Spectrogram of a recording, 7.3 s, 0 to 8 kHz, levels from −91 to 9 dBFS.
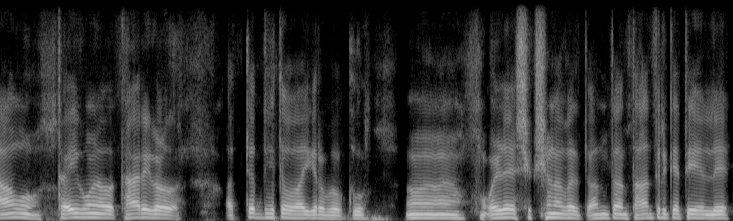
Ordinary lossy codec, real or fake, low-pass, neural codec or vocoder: none; fake; none; codec, 16 kHz, 2 kbps, FunCodec, trained on Chinese and English, 25 frames a second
